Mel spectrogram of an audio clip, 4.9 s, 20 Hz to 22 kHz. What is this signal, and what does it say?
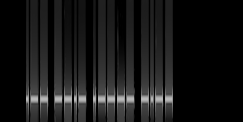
Morse code, heard as a keyed tone, about 25 wpm, 700 Hz. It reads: WQ1Y
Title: USA Call Signs - 4 Characters - Repeated 2x - 25wpm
